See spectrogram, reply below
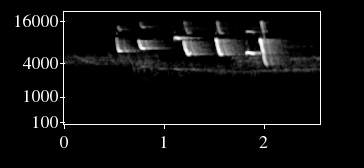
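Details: Goldfinch song: a run of short, bright, high whistled notes in quick pairs, each sliding slightly downward, with a faint steady background hiss.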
